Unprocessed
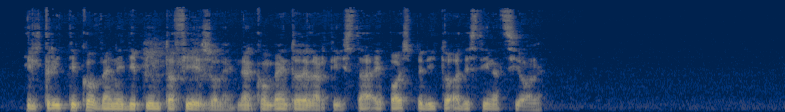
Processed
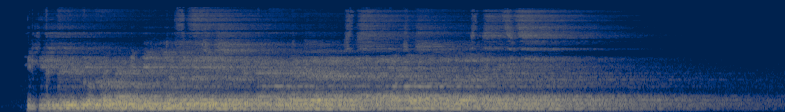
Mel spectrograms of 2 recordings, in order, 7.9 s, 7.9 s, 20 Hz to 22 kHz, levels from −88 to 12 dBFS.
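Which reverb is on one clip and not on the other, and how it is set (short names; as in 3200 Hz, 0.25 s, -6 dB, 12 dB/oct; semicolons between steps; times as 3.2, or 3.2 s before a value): plate-style reverb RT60 4.2 s, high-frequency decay 0.55×, pre-delay 0.105 s, DRR -9.5 dB; gain -13.5 dB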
